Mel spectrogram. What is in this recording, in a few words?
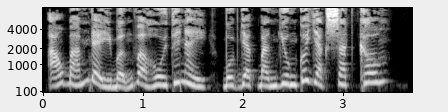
South Female Vietnamese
